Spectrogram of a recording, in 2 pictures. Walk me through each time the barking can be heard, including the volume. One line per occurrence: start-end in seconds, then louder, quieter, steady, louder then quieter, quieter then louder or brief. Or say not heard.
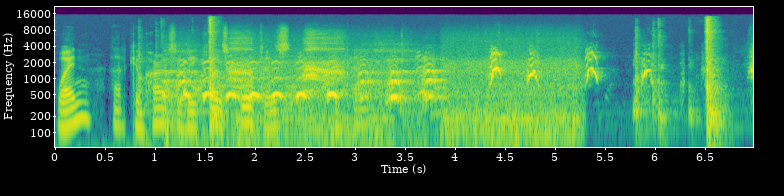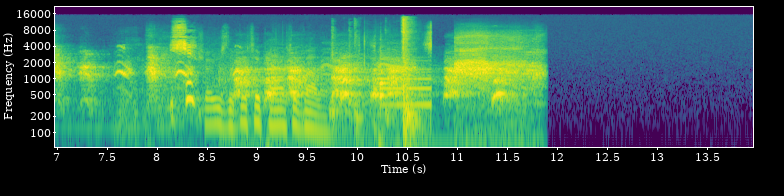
1.1-11.7 quieter then louder.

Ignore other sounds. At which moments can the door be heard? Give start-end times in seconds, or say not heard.
0.8-1.8, 5.8-6.8, 9.7-10.7.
